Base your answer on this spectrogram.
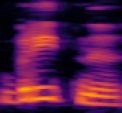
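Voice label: "бритны", Komi, female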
